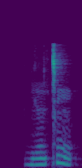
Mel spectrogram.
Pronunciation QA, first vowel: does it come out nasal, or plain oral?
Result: nasal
